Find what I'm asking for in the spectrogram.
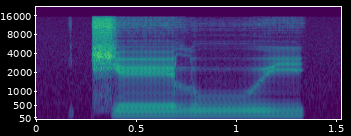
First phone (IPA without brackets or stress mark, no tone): t͡ɕ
